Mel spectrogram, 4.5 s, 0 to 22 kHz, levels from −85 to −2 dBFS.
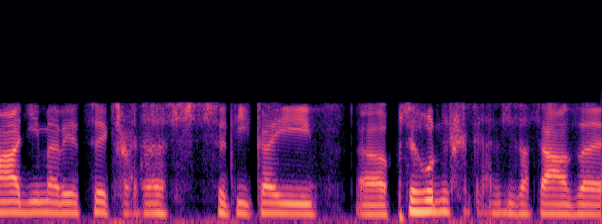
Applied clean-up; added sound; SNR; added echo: neural diffusion model UNIVERSE++.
